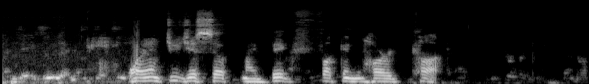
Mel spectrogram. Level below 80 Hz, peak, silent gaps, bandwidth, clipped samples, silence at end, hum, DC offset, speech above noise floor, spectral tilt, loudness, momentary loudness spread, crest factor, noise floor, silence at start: -40 dBFS; -2 dBFS; none; 12.5 kHz; under 0.1%; 1.5 s; none; under 0.1%; 41 dB; -6.5 dB/octave; -16 LUFS; 12 LU; 14 dB; -56 dBFS; 0.05 s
